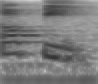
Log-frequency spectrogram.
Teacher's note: Bunyi T merupakan bunyi apikodental pada kata topi.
